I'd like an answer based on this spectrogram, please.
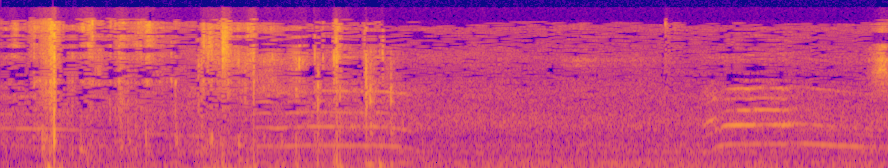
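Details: At night, male domestic cats drawn to a female in heat give long, low, drawn-out yowls, unlike a normal meow.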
